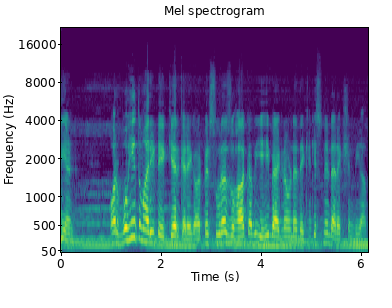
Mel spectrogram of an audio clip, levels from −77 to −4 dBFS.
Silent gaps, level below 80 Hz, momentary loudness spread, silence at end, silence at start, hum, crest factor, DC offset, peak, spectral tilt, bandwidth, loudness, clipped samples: none; -56 dBFS; 12 LU; 0 s; 0 s; none; 16 dB; under 0.1%; 0 dBFS; -7 dB/octave; 11 kHz; -16 LUFS; under 0.1%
